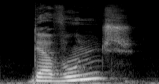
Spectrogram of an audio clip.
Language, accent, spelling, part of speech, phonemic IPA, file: German, Austria, Wunsch, noun, /vʊnʃ/, De-at-Wunsch.ogg
- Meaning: 1. wish (an act of wishing) 2. wish (that which one wishes)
